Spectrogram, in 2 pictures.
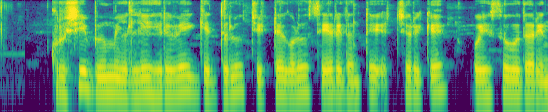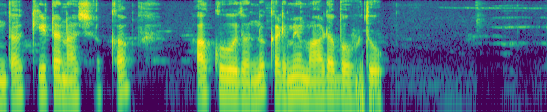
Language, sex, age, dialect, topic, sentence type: Kannada, male, 18-24, Mysore Kannada, agriculture, statement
